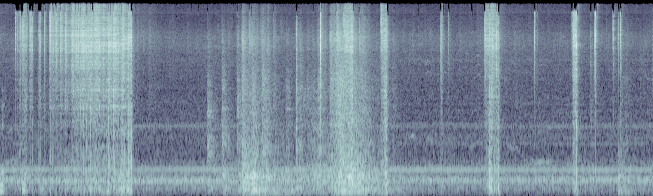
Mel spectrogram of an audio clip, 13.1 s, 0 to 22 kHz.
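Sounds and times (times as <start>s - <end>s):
welding arc crackling and hissing: 0.3s - 2.8s, 6.8s - 7.9s, 9.7s - 10.1s.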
